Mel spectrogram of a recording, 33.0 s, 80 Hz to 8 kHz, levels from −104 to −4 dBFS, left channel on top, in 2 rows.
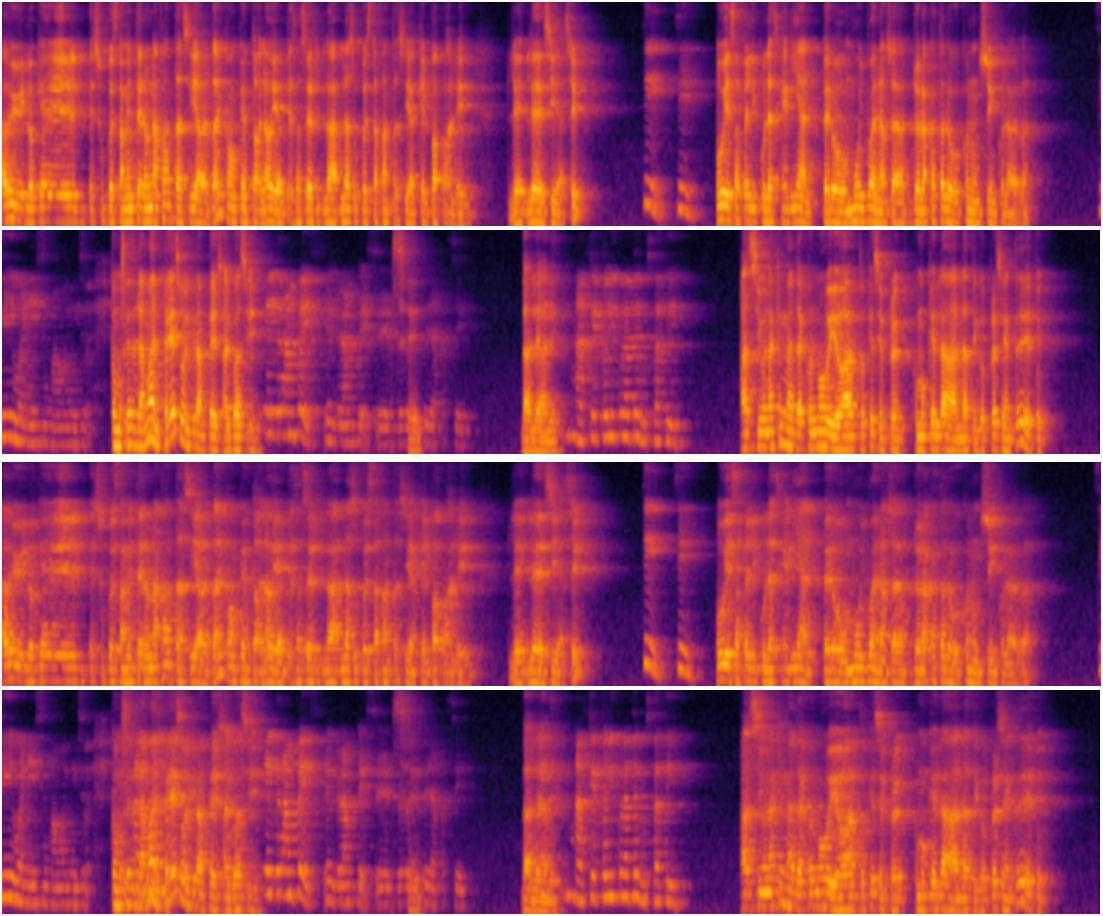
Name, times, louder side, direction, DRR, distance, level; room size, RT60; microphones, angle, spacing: voice 1, 0.0-7.0 7.6-8.7 10.7-15.4 18.1-20.3 22.4-22.8 24.3-24.8 27.6-32.1, left 5 dB, 75° left, 5 dB, 0.4 m, -24 dB
voice 2, 9.6-10.4 16.4-19.0 20.4-23.0 23.3-23.4 24.5-26.7, right 3 dB, 35° right, -1 dB, 0.3 m, -37 dB
3.1 x 3.0 x 2.9 m, 0.76 s
head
